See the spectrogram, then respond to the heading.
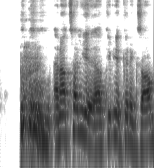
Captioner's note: clears throat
